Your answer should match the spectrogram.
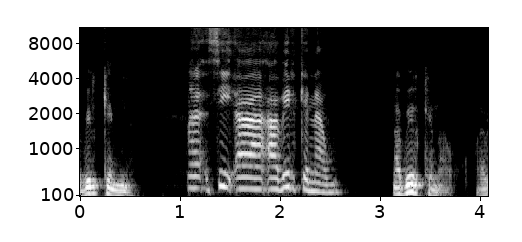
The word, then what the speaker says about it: Birkenau: Y él fue enviado ¿cómo se pronuncia? Birkenau.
